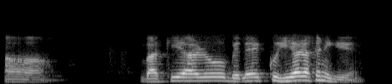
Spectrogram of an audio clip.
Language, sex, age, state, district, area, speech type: Assamese, male, 18-30, Assam, Morigaon, rural, conversation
